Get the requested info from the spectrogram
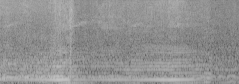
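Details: Bumblebees in a nest producing a continuous low buzzing drone, a held tone with harmonics that swells twice in loudness over a few seconds.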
